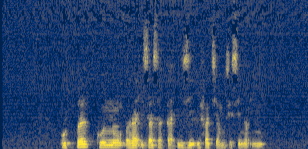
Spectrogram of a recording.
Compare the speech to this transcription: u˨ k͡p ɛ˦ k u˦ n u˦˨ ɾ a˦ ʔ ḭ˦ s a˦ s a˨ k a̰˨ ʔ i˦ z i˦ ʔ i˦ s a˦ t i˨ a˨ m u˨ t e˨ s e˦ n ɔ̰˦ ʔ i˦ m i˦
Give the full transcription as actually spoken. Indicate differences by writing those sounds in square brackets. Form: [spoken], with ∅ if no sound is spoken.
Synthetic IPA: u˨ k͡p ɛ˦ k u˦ n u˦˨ ɾ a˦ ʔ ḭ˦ s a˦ s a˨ k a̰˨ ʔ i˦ z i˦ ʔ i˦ [f] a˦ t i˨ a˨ m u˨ [s] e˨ s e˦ n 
